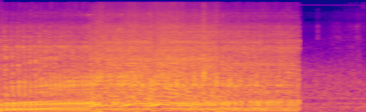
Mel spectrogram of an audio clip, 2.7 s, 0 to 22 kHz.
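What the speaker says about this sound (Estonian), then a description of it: "Mina tulin oma 4-rattalise mootorrattaga." Homemade four-wheeled motorcycle revving hard on an ice track, a loud, gritty engine roar with clattering buzz that holds steady, then cuts off abruptly near the end, leaving quiet background.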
